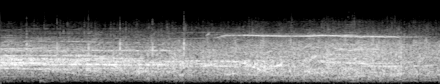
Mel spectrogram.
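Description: An audience applauding and cheering, with shouts from the crowd and a long, high, steady tone through the second half.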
